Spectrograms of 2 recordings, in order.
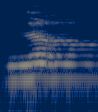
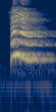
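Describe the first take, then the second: First: It is said slowly. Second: It is said fast.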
